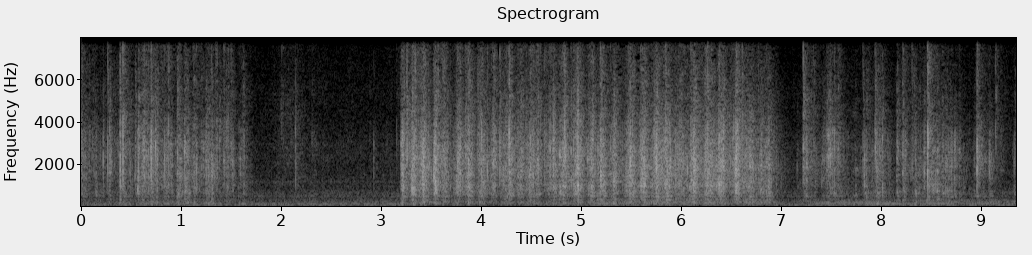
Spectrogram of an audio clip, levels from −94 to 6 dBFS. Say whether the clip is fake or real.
real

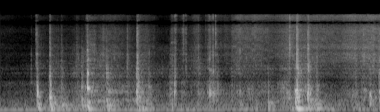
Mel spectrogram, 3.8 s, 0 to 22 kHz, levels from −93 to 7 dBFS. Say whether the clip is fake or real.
fake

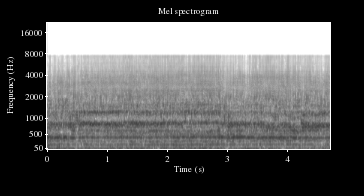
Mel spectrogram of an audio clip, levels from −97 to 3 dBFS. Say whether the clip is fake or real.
fake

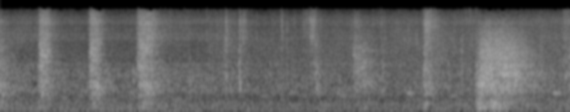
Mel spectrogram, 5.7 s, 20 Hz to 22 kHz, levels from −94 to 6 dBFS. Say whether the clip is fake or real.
real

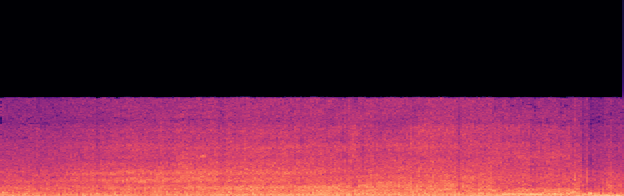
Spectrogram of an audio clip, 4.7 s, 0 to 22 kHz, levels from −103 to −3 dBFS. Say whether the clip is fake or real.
real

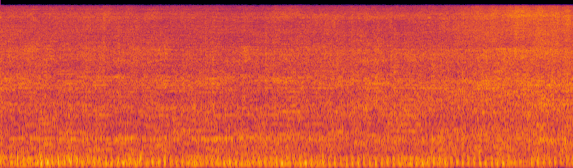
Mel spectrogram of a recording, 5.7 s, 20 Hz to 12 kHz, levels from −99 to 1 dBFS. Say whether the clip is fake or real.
fake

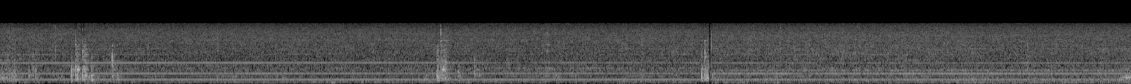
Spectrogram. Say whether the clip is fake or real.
real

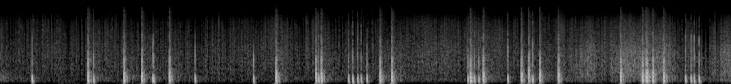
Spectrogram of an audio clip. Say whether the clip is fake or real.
real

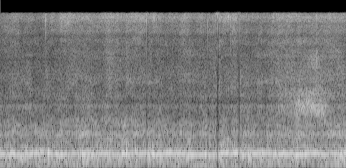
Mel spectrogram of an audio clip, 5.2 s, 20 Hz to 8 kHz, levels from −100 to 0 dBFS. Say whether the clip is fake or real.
fake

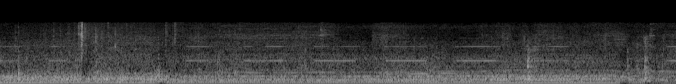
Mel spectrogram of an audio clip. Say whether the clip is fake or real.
real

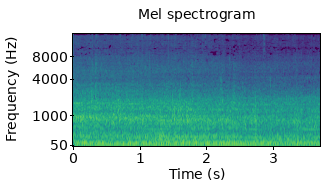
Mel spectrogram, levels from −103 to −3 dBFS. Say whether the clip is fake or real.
real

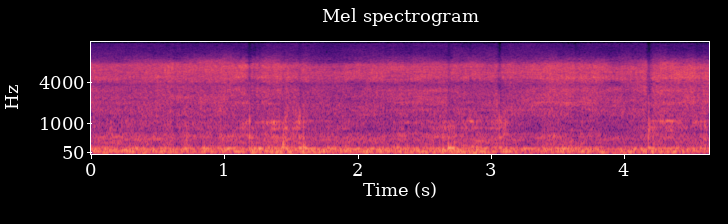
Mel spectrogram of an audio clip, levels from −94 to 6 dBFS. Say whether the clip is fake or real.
fake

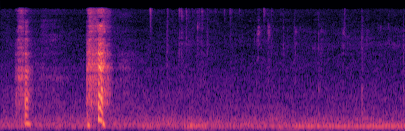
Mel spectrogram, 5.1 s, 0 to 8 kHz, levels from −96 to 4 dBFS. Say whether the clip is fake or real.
real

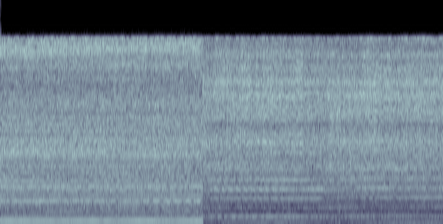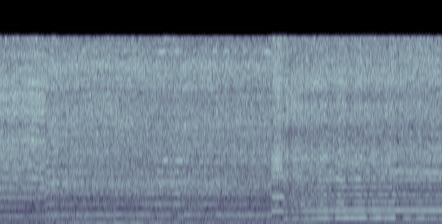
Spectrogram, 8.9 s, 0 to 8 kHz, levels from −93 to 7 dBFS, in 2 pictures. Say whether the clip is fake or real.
real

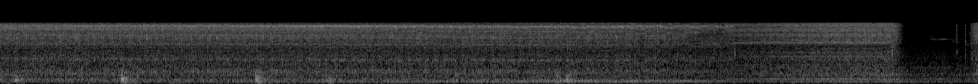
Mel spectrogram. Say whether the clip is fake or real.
real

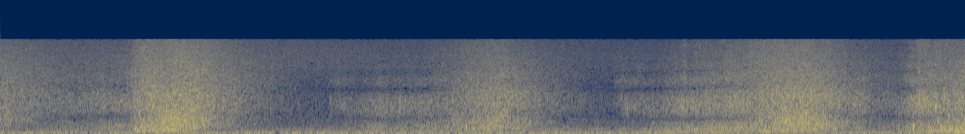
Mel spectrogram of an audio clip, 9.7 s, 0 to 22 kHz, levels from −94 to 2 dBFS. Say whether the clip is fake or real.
real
